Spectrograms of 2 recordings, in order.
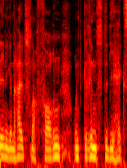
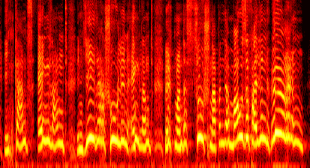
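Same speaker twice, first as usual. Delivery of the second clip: high, loud ranting witch; piercing, wild proclamation; frenzied Grand High Witch; 10 dB louder than usual. A narrator's reading. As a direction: shout it gleefully as a witch leader, building to a yell.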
